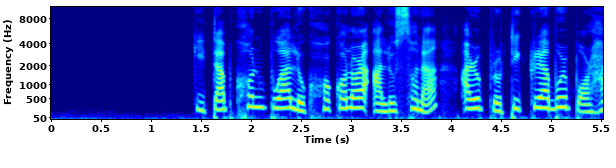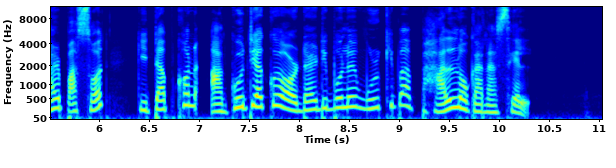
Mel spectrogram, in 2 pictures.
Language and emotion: Assamese, disgusted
